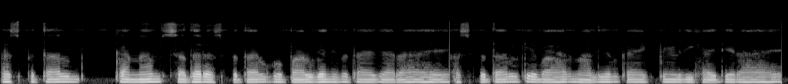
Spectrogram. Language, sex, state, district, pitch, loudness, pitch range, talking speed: Hindi, male, Gujarat, Valsad, 115 Hz, -17 LUFS, 110-120 Hz, 160 wpm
